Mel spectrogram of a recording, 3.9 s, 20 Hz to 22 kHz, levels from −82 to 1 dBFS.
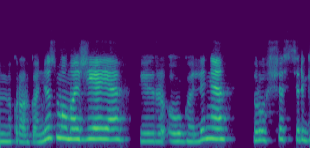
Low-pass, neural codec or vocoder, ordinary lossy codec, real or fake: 7.2 kHz; none; Opus, 32 kbps; real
